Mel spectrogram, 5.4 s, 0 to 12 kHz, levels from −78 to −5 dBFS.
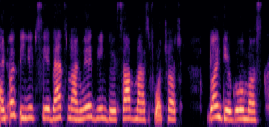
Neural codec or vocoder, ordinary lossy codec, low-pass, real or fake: codec, 24 kHz, 1.5 kbps, HILCodec; AAC, 64 kbps; 10.8 kHz; fake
